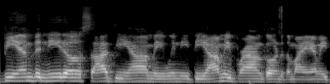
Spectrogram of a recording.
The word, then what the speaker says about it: Dyami: some Dynasty rookie drafts, and it's Dyami. Yeah, all right, you nailed it. It's not spelled like Miami, despite what people may think out there.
